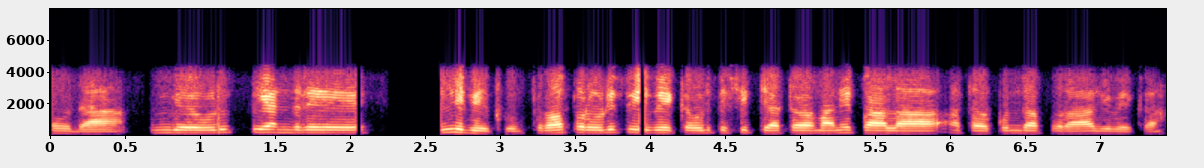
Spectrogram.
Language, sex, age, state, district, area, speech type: Kannada, male, 18-30, Karnataka, Udupi, rural, conversation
